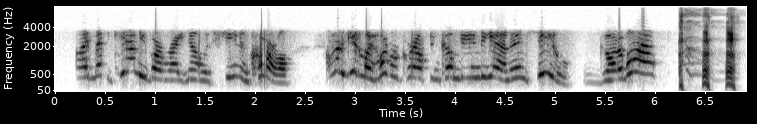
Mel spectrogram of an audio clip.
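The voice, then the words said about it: Jimmy Neutron cartoon voice. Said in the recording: “did the voice ... Jimmy Neutron from Nickelodeon ... the voice of Jimmy Neutron”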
